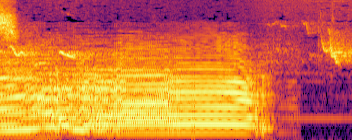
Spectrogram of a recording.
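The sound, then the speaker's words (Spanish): A cow gives one long, loud moo early in the morning, a strong drawn-out low call that holds steady for over a second before cutting off, with no one speaking. “Temprano a la mañana siguiente, la vaca mugió con todas sus fuerzas.”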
